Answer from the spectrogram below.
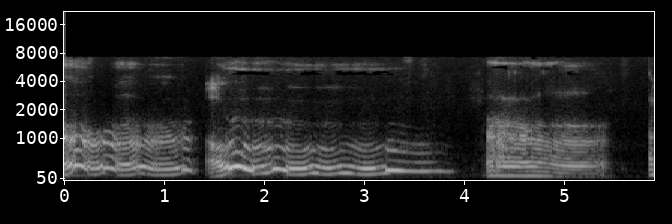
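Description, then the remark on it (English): A dog, Scoob, looking at a computer playing a noise, makes drawn-out, wavering growl-whine vocalizations in three bursts, the pitch rising and falling like it's grumbling or talking back, with short pauses between. “probably some dog's probably thinking, oh, you, what are you swearing at me for?”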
